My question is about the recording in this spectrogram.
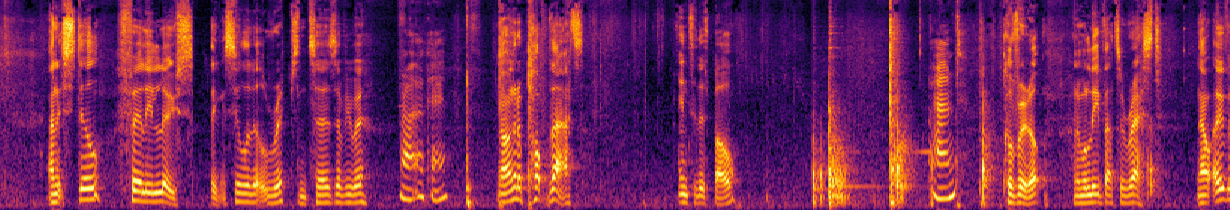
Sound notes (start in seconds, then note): none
